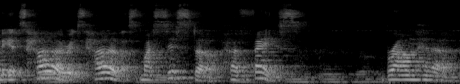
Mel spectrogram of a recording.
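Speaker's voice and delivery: plain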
